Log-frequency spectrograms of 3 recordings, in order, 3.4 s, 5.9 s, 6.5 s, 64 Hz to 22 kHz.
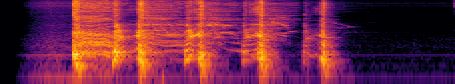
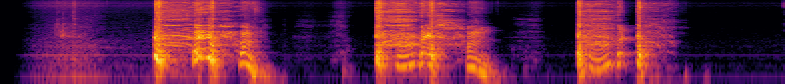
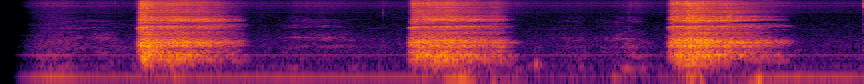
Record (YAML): cough_length: 3.4 s
cough_amplitude: 32768
cough_signal_mean_std_ratio: 0.44
three_cough_length: 5.9 s
three_cough_amplitude: 32768
three_cough_signal_mean_std_ratio: 0.4
exhalation_length: 6.5 s
exhalation_amplitude: 23486
exhalation_signal_mean_std_ratio: 0.47
survey_phase: beta (2021-08-13 to 2022-03-07)
age: 45-64
gender: Male
wearing_mask: 'No'
symptom_none: true
smoker_status: Ex-smoker
respiratory_condition_asthma: false
respiratory_condition_other: false
recruitment_source: REACT
submission_delay: 1 day
covid_test_result: Negative
covid_test_method: RT-qPCR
